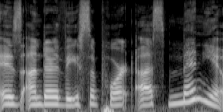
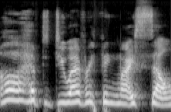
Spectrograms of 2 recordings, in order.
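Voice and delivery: irritated, annoyed, angry, fed-up voice; 2 semitones higher, 6 dB louder than usual. Voicing Harold as he steps forward to attack: angry. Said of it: "He gets pretty angry".

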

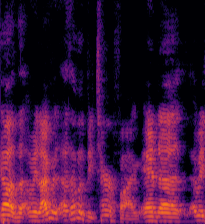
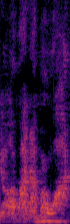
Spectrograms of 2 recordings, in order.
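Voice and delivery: put-on old actor voice, lower and quieter; 5 semitones lower, 8 dB quieter than usual. Recalling a childhood impression of a film actor: Jack Palance impression. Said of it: "I used to do impressions of him".

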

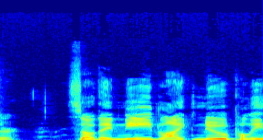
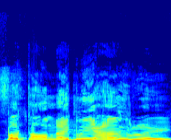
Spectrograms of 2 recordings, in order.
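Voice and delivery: high, laughing, mock tough-cop voice, badly done. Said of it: "That's my Lou Ferrigno impersonation".

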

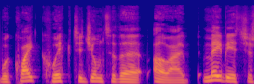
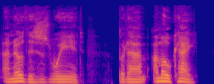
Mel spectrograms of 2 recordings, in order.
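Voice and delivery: put-on ghostly whisper. Acting out a ghostly nan visiting in the night: put-on ghostly whisper. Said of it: "Sorry for whispering".

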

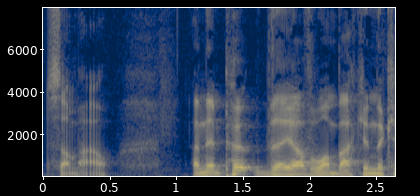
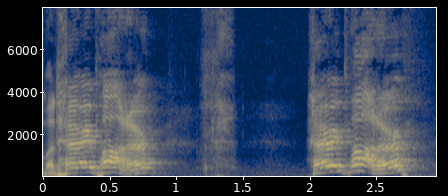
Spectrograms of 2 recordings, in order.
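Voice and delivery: very high, odd put-on Irish accent; 13 semitones higher than usual. Show a fellow viewer how an actor's accent varies in a film, imitating a weirdly irish accent. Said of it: "that's when he goes weirdly Irish".

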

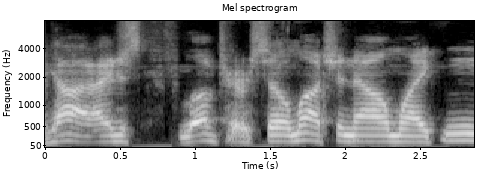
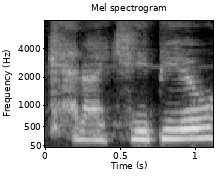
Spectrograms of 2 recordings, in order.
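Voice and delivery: mock whisper, higher; 6 semitones higher than usual. Quoting what he whispers in her ear: imitating a whisper. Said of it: "he whispers in her ear".

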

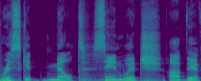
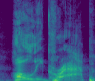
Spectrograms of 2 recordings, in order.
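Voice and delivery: very high, loud, rasping yell; 11 semitones higher, 8 dB louder than usual. Reacting to a lunch menu: Alex Brightman Beetlejuice voice. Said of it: "my best Alex Brightman Beetlejuice impression".

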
